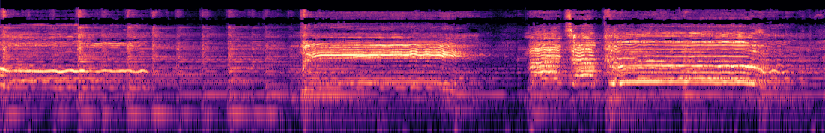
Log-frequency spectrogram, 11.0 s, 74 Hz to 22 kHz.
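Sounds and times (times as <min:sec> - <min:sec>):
acoustic guitar strumming: 0:00.0 - 0:11.0
voices singing long notes: 0:04.0 - 0:11.0.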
